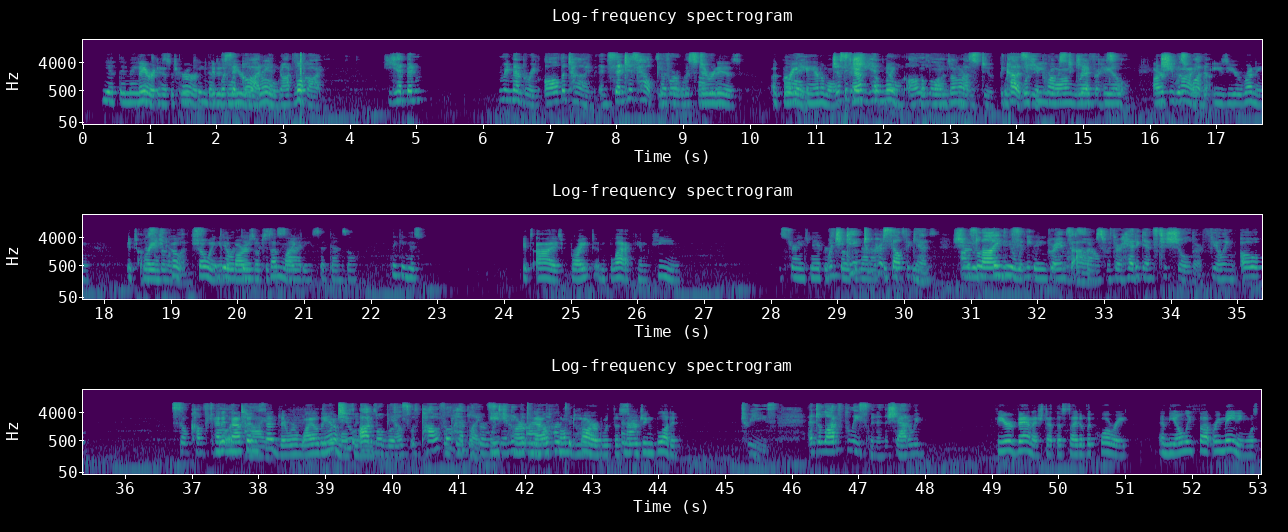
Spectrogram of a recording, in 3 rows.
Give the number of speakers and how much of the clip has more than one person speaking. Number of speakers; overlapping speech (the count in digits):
3, about 44%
